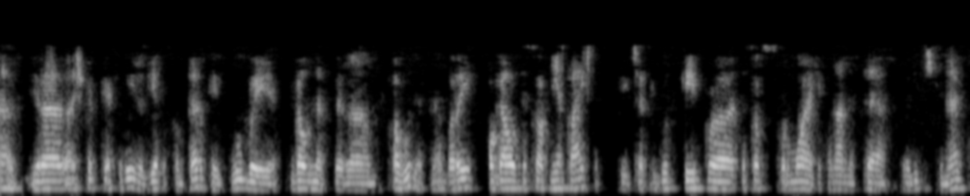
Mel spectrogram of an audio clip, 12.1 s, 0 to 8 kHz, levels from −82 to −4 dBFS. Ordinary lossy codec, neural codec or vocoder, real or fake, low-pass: AAC, 16 kbps; none; real; 7.2 kHz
